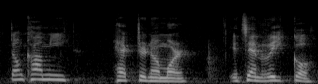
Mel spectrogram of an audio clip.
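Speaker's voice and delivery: soft, low camp voice. Acted. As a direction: correct him softly with mock sultriness. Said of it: "Why are you talking like that?".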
